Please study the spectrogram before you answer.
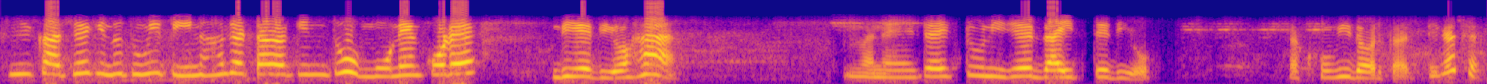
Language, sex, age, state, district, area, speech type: Bengali, female, 60+, West Bengal, Purulia, urban, conversation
